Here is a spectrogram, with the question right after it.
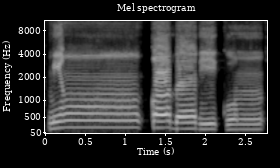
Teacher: Ikhfa abad ya. Tebel, tebel dan dengungnya itu kuat.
